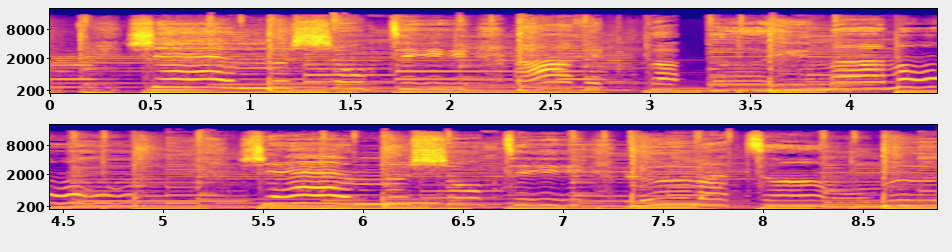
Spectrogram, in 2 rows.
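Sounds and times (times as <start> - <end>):
person singing: 0.1 - 8.8.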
